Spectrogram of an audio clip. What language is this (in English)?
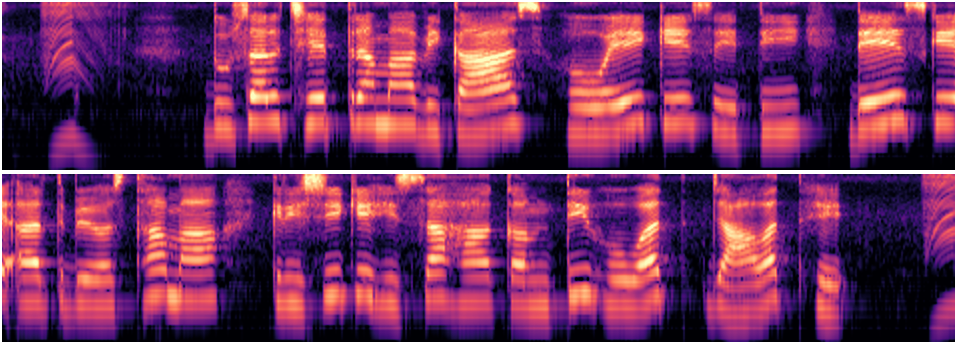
Chhattisgarhi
